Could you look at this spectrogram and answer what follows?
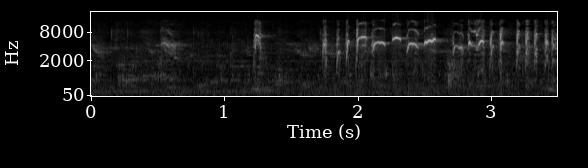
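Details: King konin fledglings in a group, used as a lure and master song for young birds: after quiet scattered chirps, a fast burst of sharp high twittering with repeated arched whistled notes.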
